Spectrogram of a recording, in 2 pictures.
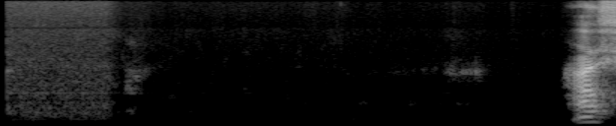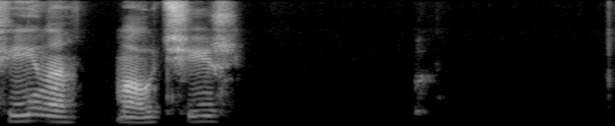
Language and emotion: Russian, sad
